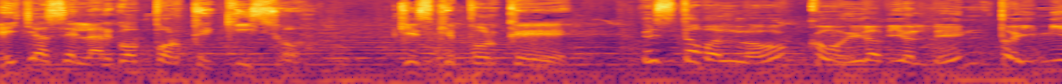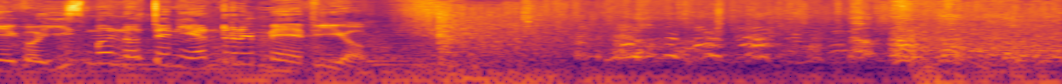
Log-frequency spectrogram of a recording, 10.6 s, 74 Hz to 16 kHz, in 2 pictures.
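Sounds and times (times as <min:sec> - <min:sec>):
speech: 0:00.0 - 0:07.7, 0:08.4 - 0:10.0
pack of dogs barking sharply through a village: 0:08.0 - 0:10.6.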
